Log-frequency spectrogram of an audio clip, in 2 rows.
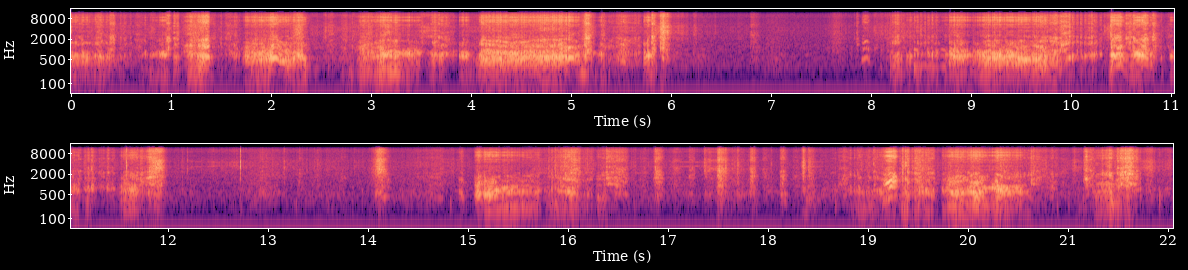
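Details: Two dogs play fighting at a ranch in August 2012, one growling loudly. Rough, rasping growl bursts last several seconds each, separated by quieter pauses, with scuffling noise throughout.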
